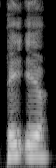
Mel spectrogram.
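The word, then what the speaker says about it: Teiea: In the Cook Islands Māori language, we would say, te ia te arerepo.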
